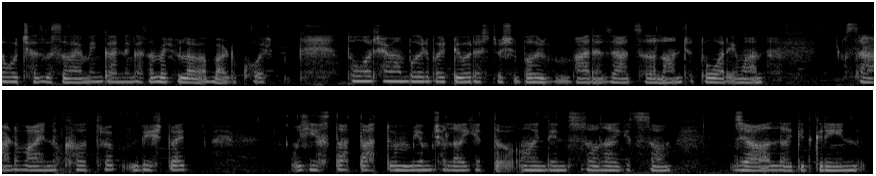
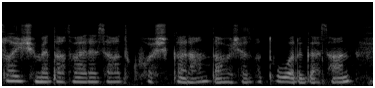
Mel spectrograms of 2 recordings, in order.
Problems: none marked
